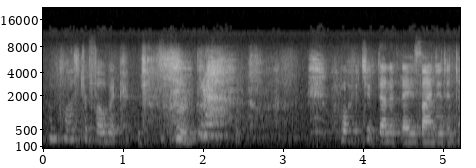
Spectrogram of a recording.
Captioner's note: laughing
